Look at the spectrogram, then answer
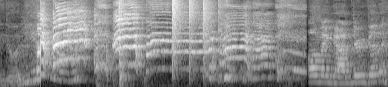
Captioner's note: clapping hands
